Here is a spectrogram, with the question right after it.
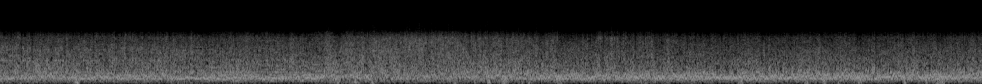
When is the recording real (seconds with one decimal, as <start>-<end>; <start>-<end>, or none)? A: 0.0-1.8; 3.6-9.8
